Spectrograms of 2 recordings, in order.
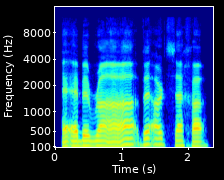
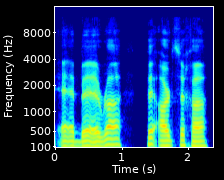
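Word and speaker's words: אעברה בארצך: Munach katon, e'ebera ve'artsecha. Now, the wrong way to do that, accenting-wise, would have been e'ebera ve'artsecha. Do you hear the difference? Yes. E'ebera ve'artsecha. That's the correct accenting.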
